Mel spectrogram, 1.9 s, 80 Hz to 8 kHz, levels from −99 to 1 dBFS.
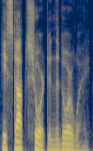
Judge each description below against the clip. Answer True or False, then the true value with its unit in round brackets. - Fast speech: False (195 wpm)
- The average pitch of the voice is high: False (105 Hz)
